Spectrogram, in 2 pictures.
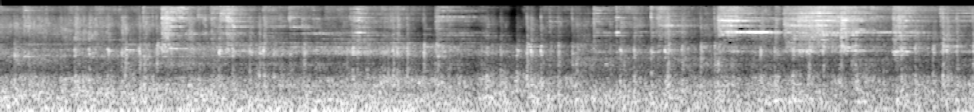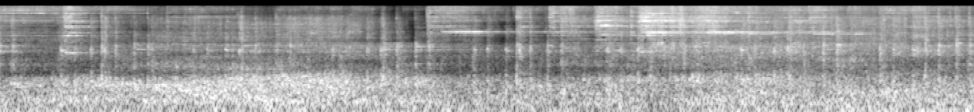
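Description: Railroad cars rolling steadily past, wheels clattering over the rails, with thin high wheel squeal coming and going a couple of times.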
